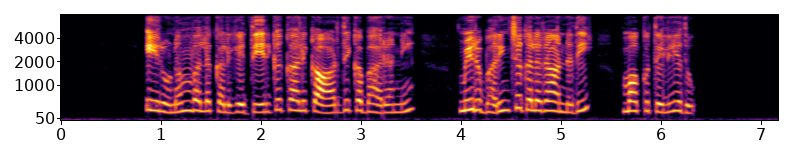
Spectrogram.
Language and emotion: Telugu, fearful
